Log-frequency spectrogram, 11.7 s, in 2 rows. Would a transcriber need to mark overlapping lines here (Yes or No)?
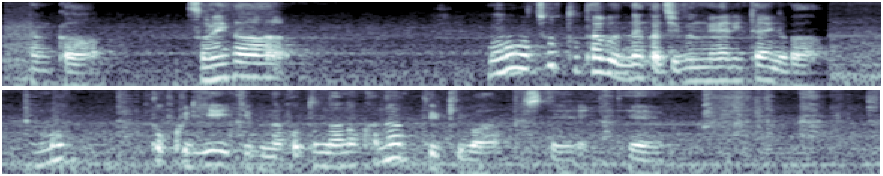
No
